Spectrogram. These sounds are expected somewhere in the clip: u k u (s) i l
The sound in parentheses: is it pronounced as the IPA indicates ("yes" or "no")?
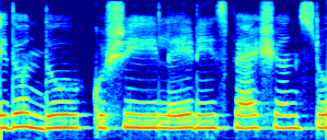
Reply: no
